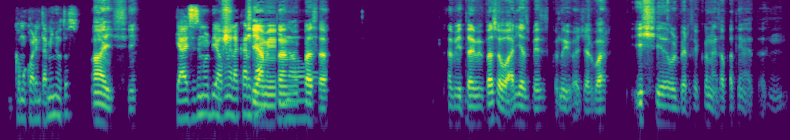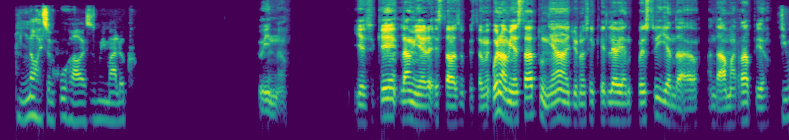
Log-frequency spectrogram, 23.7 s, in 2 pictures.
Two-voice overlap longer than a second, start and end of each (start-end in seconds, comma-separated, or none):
3.2-4.9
